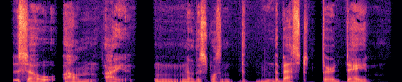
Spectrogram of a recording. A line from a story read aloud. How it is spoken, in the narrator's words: Lux said shakily, Lux had been crying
